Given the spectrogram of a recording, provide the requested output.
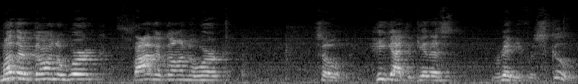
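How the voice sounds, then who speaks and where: In an American accent, a high-pitched man speaks at a moderate pace with ordinary pitch variation, big swings in loudness, and long, frequent pauses, amid audible room echo and noticeable background noise. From San Diego, California. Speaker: community elder recounting neighborhood history. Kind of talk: oral history interview. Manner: halting.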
